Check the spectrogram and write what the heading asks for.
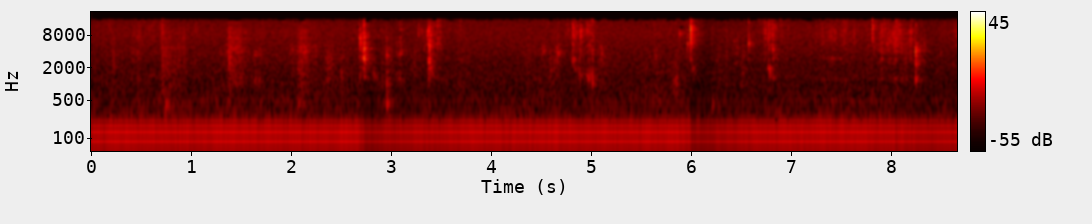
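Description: Close-miked chewing of a chicken wing: scattered wet mouth clicks and smacks with a bite near the end, over a steady low hum.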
